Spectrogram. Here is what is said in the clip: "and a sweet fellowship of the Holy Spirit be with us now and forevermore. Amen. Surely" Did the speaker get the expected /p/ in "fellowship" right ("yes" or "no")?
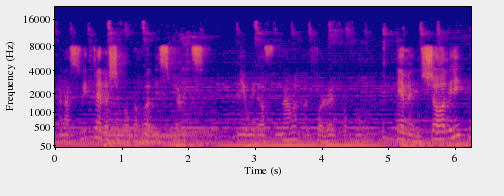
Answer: yes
